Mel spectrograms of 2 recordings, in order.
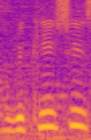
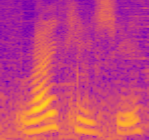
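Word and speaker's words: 力士: Now if rikishi sounds actually familiar to you, some of you may actually know Rikishi from the WWE Wrestling Association in America. Well, Rikishi is actually the wrong pronunciation, it's actually Rikishi.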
